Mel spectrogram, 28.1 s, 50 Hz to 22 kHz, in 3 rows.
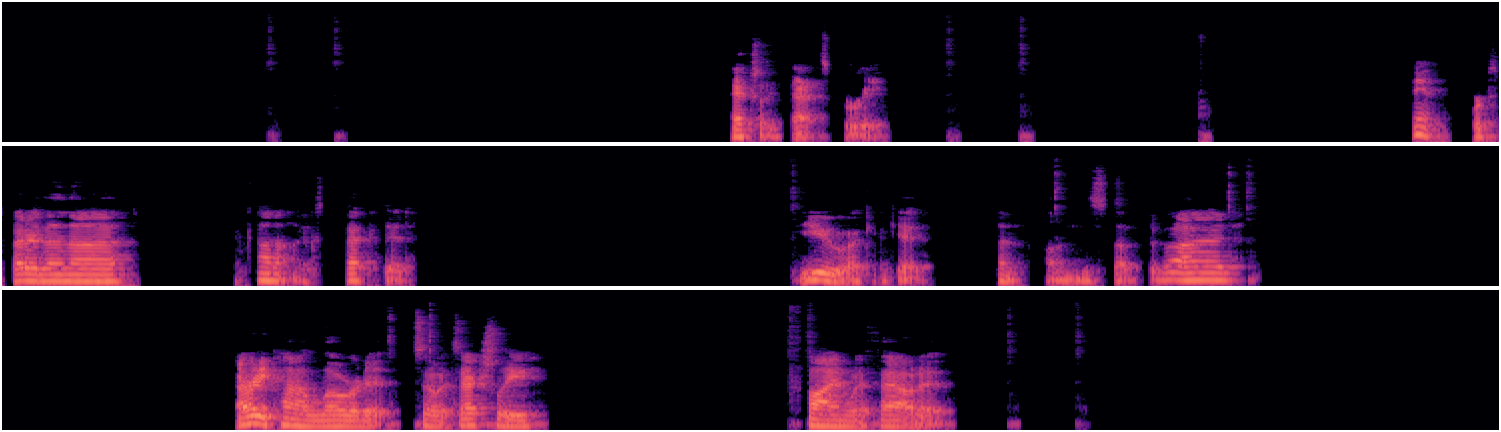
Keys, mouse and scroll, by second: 1.5 click, 3.9 click, 6.2 click, 6.5 scroll down 1, 6.8 middle click, 7.3 shift+middle click, 7.9 click, 8.3 shift+middle click, 9.7 scroll up 1, 10.3 shift+middle click, 12.7 click, 15.7 click, 18.0-18.6 scroll down 1, 18.6 click, 19.0 middle click, 19.7 shift+middle click, 21.1 middle click, 23.4 click, 25.6 middle click, 26.2 shift+middle click, 26.5 middle click, 26.6 middle click.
